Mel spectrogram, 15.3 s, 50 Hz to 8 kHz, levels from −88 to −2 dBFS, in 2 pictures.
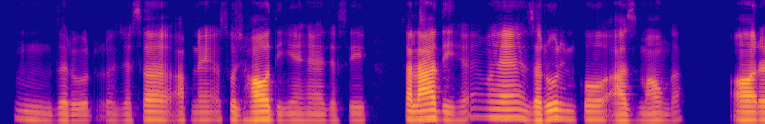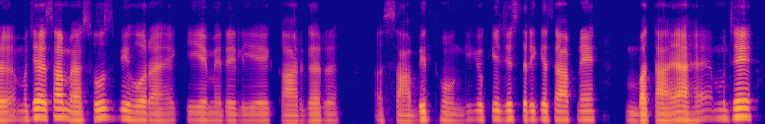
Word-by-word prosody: हुँ, 120 -5 -12
ज़रूर 110 0 -10
जैसा 110 +4 -6 0.3
आपने 120 +1 -10
सुझाव 120 +1 +5
दिए 115 0 -11
हैं, 110 0 -8
जैसी 110 +1 -13 0.4
सलाह 135 +2 +10
दी 120 - -4
है, 120 +2 -12
मैं 155 -2 +1
ज़रूर 125 +5 +2
इनको 125 -1 -4 0.2
आजमाऊँगा 110 +2 -6 0.6
और 120 0 +7 0.2
मुझे 130 +4 0
ऐसा 160 +1 +5
महसूस 140 +4 -1
भी 145 -1 -2
हो 120 - -1
रहा 110 -1 -3
है 110 +1 -11
कि 115 +1 -13
ये 115 - -3
मेरे 110 0 -8
लिए 110 0 -8
कारगर 110 +1 -6 0.5
अ, 110 - -14
साबित 105 +3 -3
होंगी 115 +1 -10
क्योंकि 135 +1 -5
जिस 135 +1 -4
तरीके 135 -1 -1
से 130 0 -6
आपने 130 +1 0 0.4
बताया 110 +2 +4
है 140 +4 -8
अ, - - -16
मुझे 155 +3 +4
120 Hz, 155 wpm, -25 LUFS, 110-130 Hz, 0.6 s, सलाह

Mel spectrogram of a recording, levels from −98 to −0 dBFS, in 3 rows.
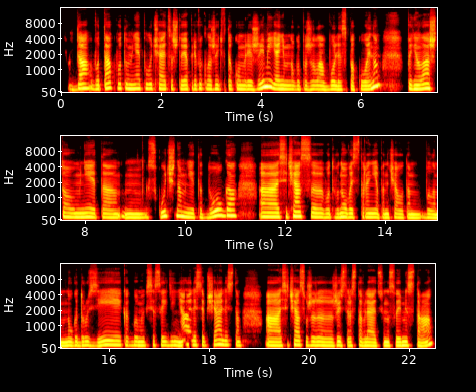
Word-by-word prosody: Да, 195 +7 +3
вот 180 -3 -5
так 220 +2 +1
вот 205 0 -3
у - - +2
меня 190 0 +2
и - - +1
получается, 185 -2 -2
что 175 +1 -3
я 175 0 0
привыкла 180 +1 -4
жить 175 -1 -4
в - - -22
таком 175 0 -3
режиме. 180 - +7
Я 195 -8 +4
немного 170 -2 -1
пожила 165 +1 -3
в - - -3
более 160 +1 -1
спокойном, 160 - +1 0.6
поняла, 185 +3 +3
что 180 -4 0
мне 175 +1 +1
это, 160 -1 -3
м, 155 -3 -1
скучно, 215 +7 0
мне 180 -5 +3
это 160 0 -7
долго. 230 - +2 0.4
А, 185 -1 +4
сейчас, 205 +2 +2
э, 175 -2 0
вот 165 -1 -5
в 160 -1 -5
новой 170 -1 +1
стране 170 +1 -2
поначалу 155 0 -3
там 145 0 -2
было 155 -1 -4
много 150 +2 0
друзей, 170 +4 -1
как 175 -2 -7
бы 165 +1 -4
мы 160 0 0
все 155 +2 -7
соединялись, 170 +3 -3
общались 185 +3 -1
там. 160 -3 -5 0.5
А 155 -1 +3
сейчас 180 +3 -1
уже 160 -1 -1
жизнь 155 0 -2
расставляет 150 -1 -1
всё 150 - -4
на 155 - +4
свои 155 +1 -1
места: 155 -1 0
170 Hz, 155 wpm, -23 LUFS, 155-185 Hz, 0.6 s, режиме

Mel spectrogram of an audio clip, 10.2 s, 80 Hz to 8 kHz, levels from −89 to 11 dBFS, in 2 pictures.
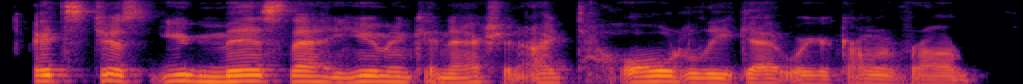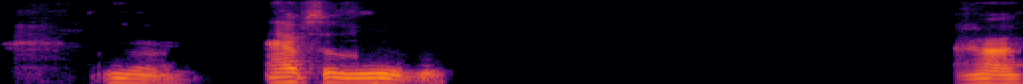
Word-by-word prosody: It's 160 0 +3
just 160 -1 0
you 160 0 +1
miss 155 +3 +5
that 145 -2 +3
human 140 +1 +1
connection. 130 +1 -3
I 125 0 -3
totally 125 -2 +1
get 115 0 -2
where 105 - -2
you're 105 0 -5
coming 105 -1 -5
from. 100 -2 -6 0.8
Yeah, 110 -3 -3 0.5
absolutely. 125 -3 +1 2.6
Uh-huh. 110 +1 +3
125 Hz, 100 wpm, -24 LUFS, 110-150 Hz, 2.6 s, miss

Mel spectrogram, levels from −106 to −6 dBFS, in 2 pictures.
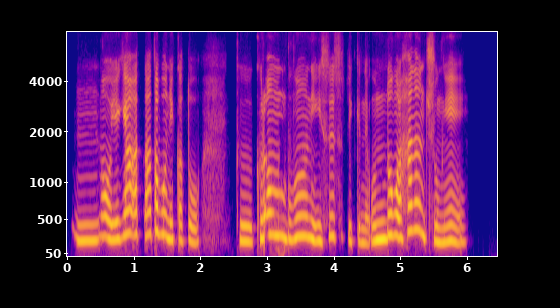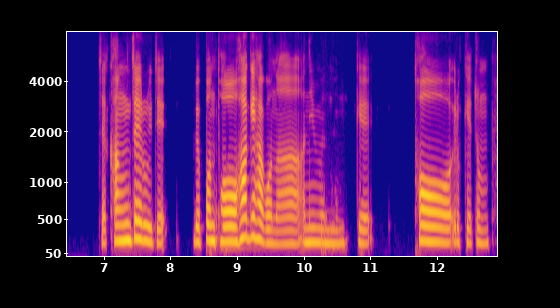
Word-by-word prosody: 음, 215 +1 -1
어 260 -4 +2
얘기 235 +5 +1
하 310 -1 +4
하다 300 +4 +1
보니까 235 -7 -1
또 205 -3 -5 0.5
그 205 -2 -1
그런 280 +3 +1
부분이 250 -1 +1
있을 275 +7 -3
수도 250 -3 -11
있겠네. 195 -3 -7
운동을 240 +6 +5
하는 340 +2 0
중에 195 -3 -2 0.9
이제 - - -8
강제로 215 +1 +3
이제 185 -2 -6 0.4
몇 195 -2 -4
번 215 -2 +2
더 200 -1 +4
하게 255 +3 +4
하거나 175 -6 -2
아니면은 185 -2 -4 0.2
이렇게 180 -3 -7 0.7
더 200 -3 +3
이렇게 190 -1 -9
좀 180 0 -9
210 Hz, 270 characters per minute, -21 LUFS, 195-250 Hz, 0.9 s, 운동을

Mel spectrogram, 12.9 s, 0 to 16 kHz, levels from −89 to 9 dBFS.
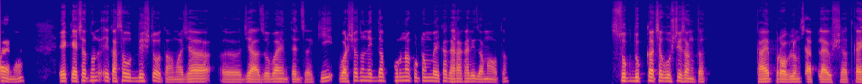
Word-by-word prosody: काय 145 - +7
आहे 125 - +1
ना, 135 - -5 0.6
एक 145 - +2
याच्यातून 155 +3 +2
एक 150 -2 0
असं 155 +4 +2
उद्दिष्ट 145 -1 -2
होतं 100 0 -1
माझ्या 105 +3 0 0.4
अ, 105 -1 -3
जे 125 - -1
आजोबा 115 +3 +2
आहे 120 - -1
त्यांचं, 100 -2 -5
की 140 +4 -4
वर्षातून 160 +6 0
एकदा 155 +2 0 0.2
पूर्ण 160 +1 -1
कुटुंब 150 0 -4
एका 140 +1 0
घराखाली 120 +1 0
जमा 115 0 -1
होतं. 115 +3 -9 1.7
सुख 150 -2 +2
दुःखाच्या 150 0 +4
गोष्टी 140 +2 0
सांगतात, 120 -4 -1 0.8
काय 115 +2 +5
प्रॉब्लेम्स 115 +1 +2
आहे 115 - +5
आपल्या 110 -2 +3
आयुष्यात 105 +1 -2
काही 110 0 +4
125 Hz, 160 wpm, -25 LUFS, 110-145 Hz, 1.7 s, काय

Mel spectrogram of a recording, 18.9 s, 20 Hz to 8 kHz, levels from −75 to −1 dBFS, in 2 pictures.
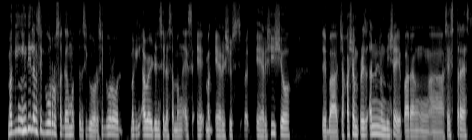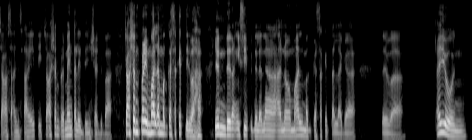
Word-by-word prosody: maging 230 +6 +2
hindi 265 +2 +3
lang 250 -2 +4
siguro 200 -4 0
sa 170 0 -8
gamot 155 0 -2
din 130 - -6
siguro 125 -4 -4
siguro 155 -2 -2 0.2
maging 145 +3 -6
aware 145 -1 +4
din 135 0 -2
sila 125 - -4
sa 135 - -9
mga 125 +1 -6
es 130 0 -9
e 135 0 -6
mag-ereshus 125 +1 -6
mag-ehersisyo 140 +3 -3 0.6
'di 120 -1 -3
ba? 110 -1 +2
Tsaka 150 - -4
siyempre 150 -3 +1
ano 170 +1 +1
lang 150 -3 +1
din - - 0
siya 115 - -1
parang, 120 -2 -4
ah, 105 -1 -7
sa 135 - -6
stress 125 0 -3
'tsaka 110 - -7
sa - - -9
anxiety, 115 +2 -8
tsaka - - -4
siyempre 150 - -6
mentally 140 -5 0
din 95 - -8
siya 95 0 -9
'di - - -19
ba? 85 -1 -8 0.3
Tsaka 190 - +7
siyempre 220 +1 +9
mahal 195 -1 +9
ang 180 - +5
magkasakit 170 +2 -3
'di 130 - +2
ba? 115 +3 +2 0.3
Yun 160 -2 +8
din 145 -1 +8
ang 135 - -2
isipin 135 +2 -1
nila 125 -1 0
na 130 -1 +1 0.2
ano 125 +1 0
mahal 130 +2 +1
magkasakit 120 -2 -7
talaga 95 +1 -8 0.5
'di 95 -1 -7
ba? 80 -1 -8 0.7
Ayun. 125 - +4
130 Hz, 195 wpm, -23 LUFS, 120-155 Hz, 0.7 s, siyempre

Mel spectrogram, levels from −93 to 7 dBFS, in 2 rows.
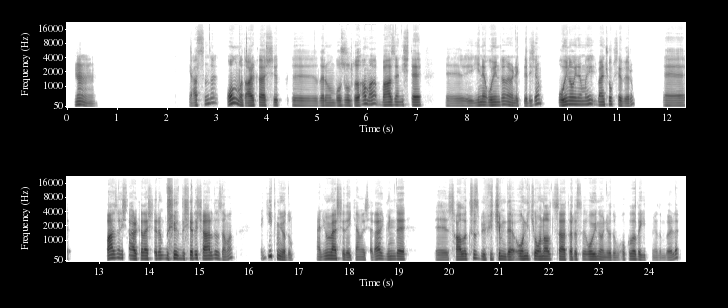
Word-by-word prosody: Hımm. 115 -11 -4 1.8
Ya 95 - -13
aslında 170 - -8 0.2
olmadı 155 - +3
arkadaşlık 115 +2 +1 0.3
ııı, 105 -1 -9
larımın 110 0 -5
bozulduğu 110 0 0
ama 175 +1 -2
bazen 130 +1 +1
işte, 125 -1 +1 0.5
ııı, 105 0 -11
yine 110 +5 -4
oyundan 125 +4 0
örnek 110 -5 -4
vereceğim. 110 - -5 0.3
Oyun 120 +5 +5
oynamayı 155 +1 -1
ben 135 0 +1
çok 150 +3 -4
seviyorum. 100 -7 -4 0.6
Iıı, 110 0 -7 0.8
bazen 170 +2 +7
işte 160 -2 -6
arkadaşlarım 140 +2 +2
dışarı, 145 0 +3
dışarı 150 +3 +2
çağırdığı 140 +1 +3
zaman, 115 - -7 0.5
e, - - -17
gitmiyordum. 140 - -1 0.4
Hani, 110 +1 -8
üniversitedeyken 130 -6 +2
mesela 115 +5 -1
günde, 125 -1 +1 0.6
eee, 105 0 -6
sağlıksız 120 +7 +1
bir 110 -2 -3
biçimde 115 -2 +1
12-16 120 -1 +3
saat 115 -1 +3
arası 115 +1 -2
oyun 115 0 +4
oynuyordum. 100 -3 -5
Okula 120 +3 -2
da 110 - +1
gitmiyordum 95 -2 -14
böyle. 95 - -5
120 Hz, 115 wpm, -25 LUFS, 110-140 Hz, 1.8 s, bazen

